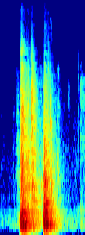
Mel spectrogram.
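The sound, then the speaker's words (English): A door is shut with two quick, solid knocks in close succession, like the slab meeting the frame and then the latch catching, followed by a faint high hum. “Why is my door open?”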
